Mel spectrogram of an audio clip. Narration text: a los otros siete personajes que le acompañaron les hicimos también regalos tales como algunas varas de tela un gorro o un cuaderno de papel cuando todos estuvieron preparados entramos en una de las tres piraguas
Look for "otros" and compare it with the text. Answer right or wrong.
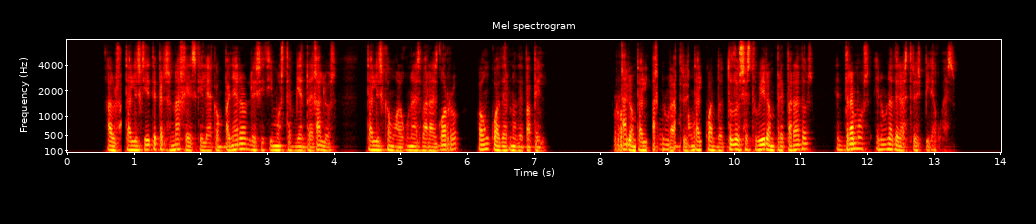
wrong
